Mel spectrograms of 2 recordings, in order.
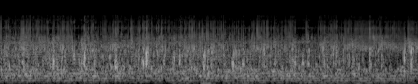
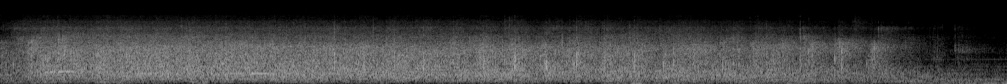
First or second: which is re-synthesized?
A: first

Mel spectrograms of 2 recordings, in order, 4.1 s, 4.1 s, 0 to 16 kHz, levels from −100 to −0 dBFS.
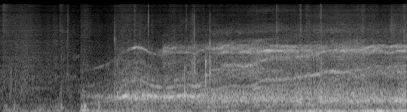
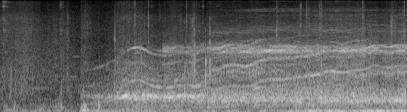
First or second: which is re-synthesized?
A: first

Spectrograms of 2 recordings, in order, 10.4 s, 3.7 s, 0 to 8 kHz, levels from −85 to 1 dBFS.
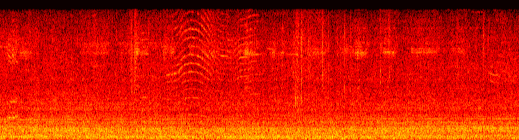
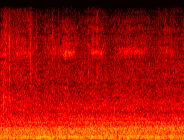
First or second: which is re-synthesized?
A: second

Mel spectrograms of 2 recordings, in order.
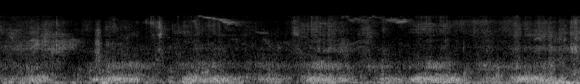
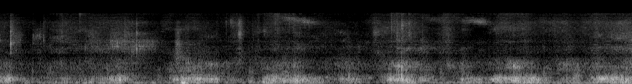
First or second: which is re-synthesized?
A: second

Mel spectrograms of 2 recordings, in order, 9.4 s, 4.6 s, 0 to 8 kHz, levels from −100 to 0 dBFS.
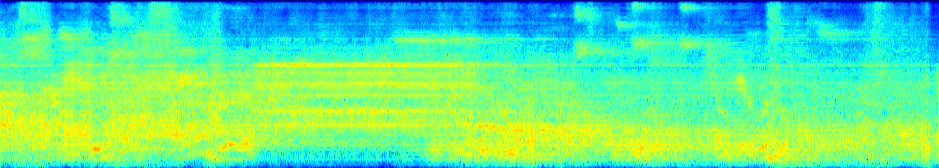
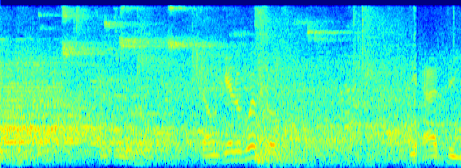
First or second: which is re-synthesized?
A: first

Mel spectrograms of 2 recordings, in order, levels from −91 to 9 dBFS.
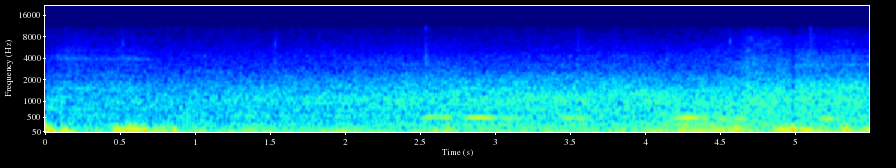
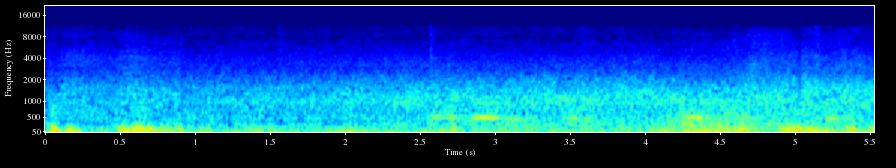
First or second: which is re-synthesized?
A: second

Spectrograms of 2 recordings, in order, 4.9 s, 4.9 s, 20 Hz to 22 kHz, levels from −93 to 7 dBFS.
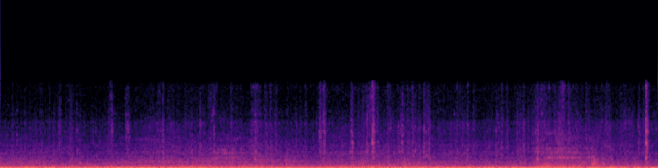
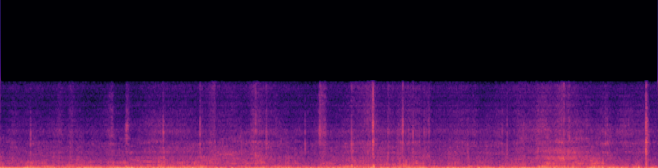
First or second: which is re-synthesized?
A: second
